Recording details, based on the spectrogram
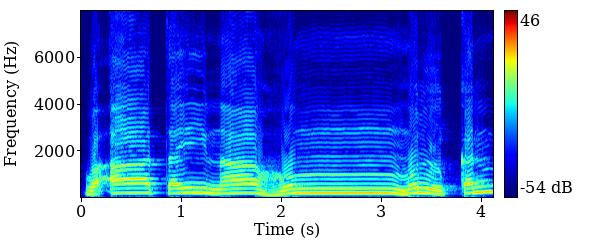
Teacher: मीम साकिन के बाद दूसरी मीम है, यहाँ पर इदगाम शफवी करेंगे यानी गुन्ना करेंगे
